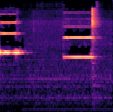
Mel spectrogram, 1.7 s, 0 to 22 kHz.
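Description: A CW5200 laser chiller gives sharp, high electronic beeps, two short tones then a longer one, loud and close with no talking.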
